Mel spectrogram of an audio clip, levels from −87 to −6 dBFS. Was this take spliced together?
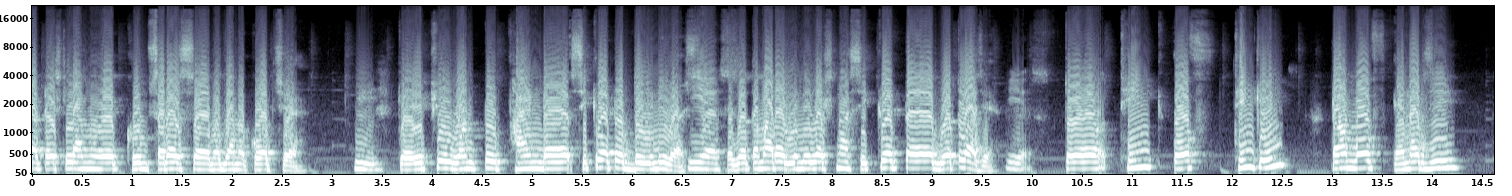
no; 0 cuts

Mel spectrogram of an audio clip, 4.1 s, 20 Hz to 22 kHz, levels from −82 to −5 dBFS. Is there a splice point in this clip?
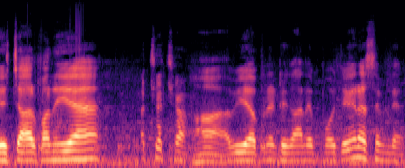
no; 0 cuts

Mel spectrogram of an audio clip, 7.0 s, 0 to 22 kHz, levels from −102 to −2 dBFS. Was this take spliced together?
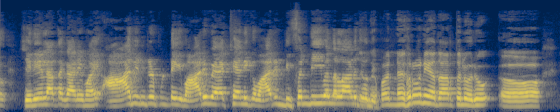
yes; 1 cut; at 4.7 s

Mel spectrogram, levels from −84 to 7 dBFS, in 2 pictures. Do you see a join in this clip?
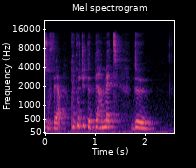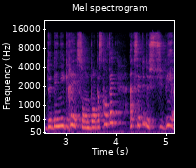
no; 0 cuts

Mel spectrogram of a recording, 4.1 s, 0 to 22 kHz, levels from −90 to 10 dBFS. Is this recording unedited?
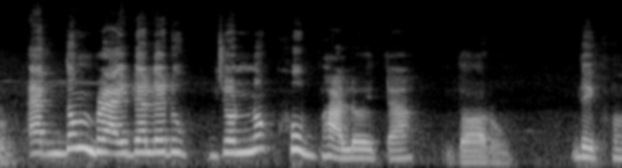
yes; 0 cuts

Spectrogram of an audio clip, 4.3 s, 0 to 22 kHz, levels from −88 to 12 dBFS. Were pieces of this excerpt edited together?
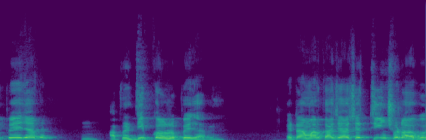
no; 0 cuts

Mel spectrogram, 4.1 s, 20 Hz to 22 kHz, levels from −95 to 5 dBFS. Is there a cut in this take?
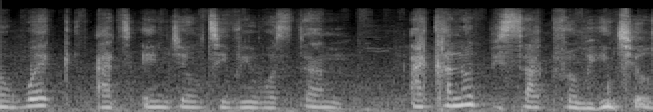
yes; 1 cut; at 2.4 s

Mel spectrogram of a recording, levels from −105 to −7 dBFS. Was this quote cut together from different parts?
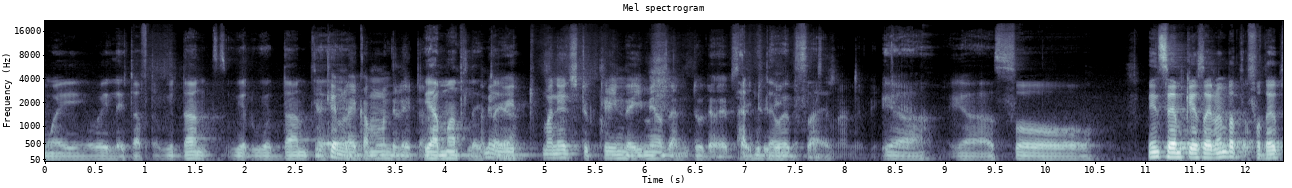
no; 0 cuts

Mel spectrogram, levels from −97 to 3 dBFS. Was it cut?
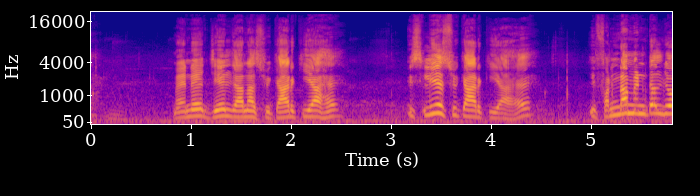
no; 0 cuts

